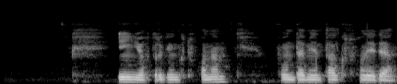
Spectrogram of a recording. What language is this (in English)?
Uzbek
